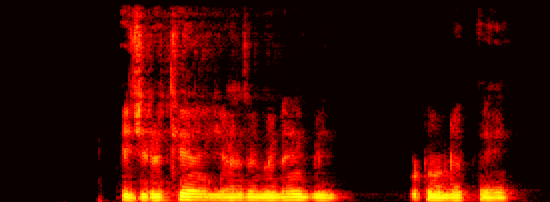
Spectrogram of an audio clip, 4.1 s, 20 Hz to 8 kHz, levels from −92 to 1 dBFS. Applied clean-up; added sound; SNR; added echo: neural mask model DeepFilterNet 3.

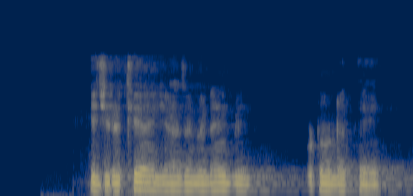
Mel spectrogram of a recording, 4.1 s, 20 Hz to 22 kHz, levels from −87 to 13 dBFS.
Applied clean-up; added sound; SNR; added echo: neural separator model SepFormer DNS4.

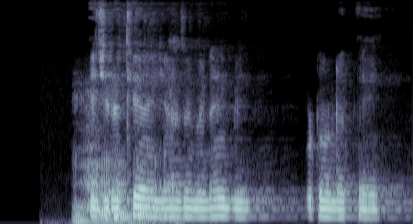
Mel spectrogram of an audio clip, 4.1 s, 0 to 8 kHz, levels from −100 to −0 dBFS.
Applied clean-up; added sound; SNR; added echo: none; Growling; 7 dB; reverberation time 1.1 s.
